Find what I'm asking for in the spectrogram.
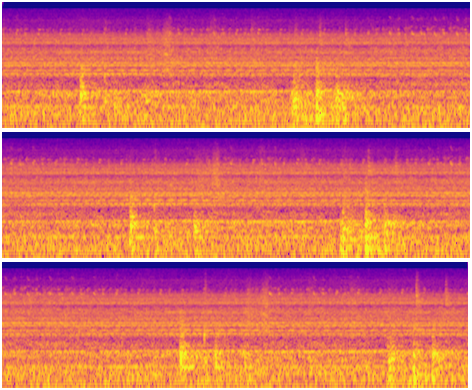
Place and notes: Riffa, Bahreïn - Oil extraction - Barhain
Désert du Bahrain - sur la route du "Three of Life"
Extraction sur le champ pétrolifère.
المحافظة الجنوبية, البحرين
